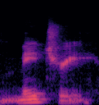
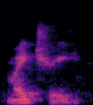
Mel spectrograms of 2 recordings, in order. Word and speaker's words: maitri: And this is inspired by a class I'm taking right now, an online class through Elephant Journal on the topic of Maitri or Maitri, which it's spelled Maitri, and loosely translated the word from Sanskrit, it means loving kindness.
